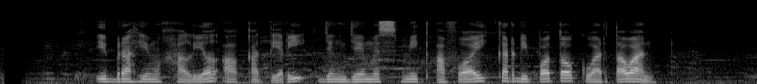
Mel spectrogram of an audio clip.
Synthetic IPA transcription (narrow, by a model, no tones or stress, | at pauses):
ʔibɾaɦimxalila̰lkat̪iɾʔid͡ʒɨŋd͡ʒɛməsmikafɔjkɨrdipɔt̪ɔkuwart̪awan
